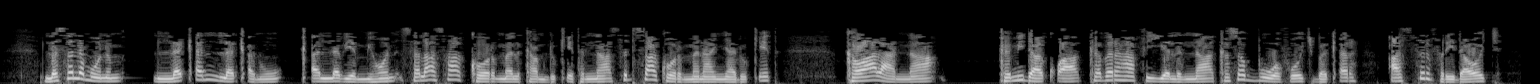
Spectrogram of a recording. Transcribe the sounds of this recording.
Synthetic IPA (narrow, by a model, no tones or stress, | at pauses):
ləsəlomo̞nɨm | ləkʼənləkʼənukʼəlːəβjɛmːiho̞nsəlasakʰo̞ɾməlkʰamd̪ukʼe̞t̪ɨnːasɨd̪sakʰo̞ɾmənaɲːad̪ukʼe̞t̪ | kʰəwalanːa | kʰəmid̪akʼakʰəbəɾhafɨjːɛlɨnːakʰəsəbuwɔfo̞t͡ʃːbəkʼɨɾ | ʔasːɨɾfɨɾid̪awo̞t͡ʃː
